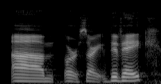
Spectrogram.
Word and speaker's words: Vivek: Vivek rhymes with cake Ramaswamy.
